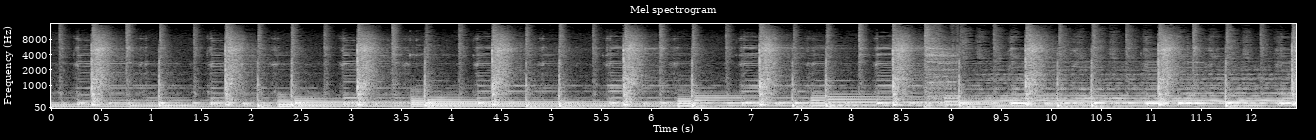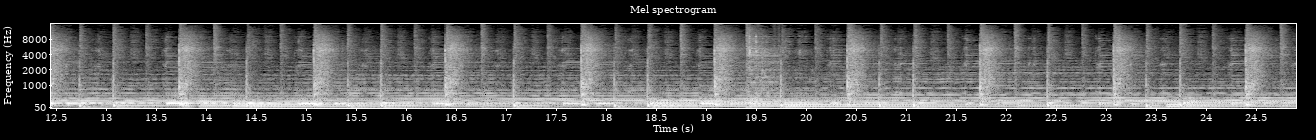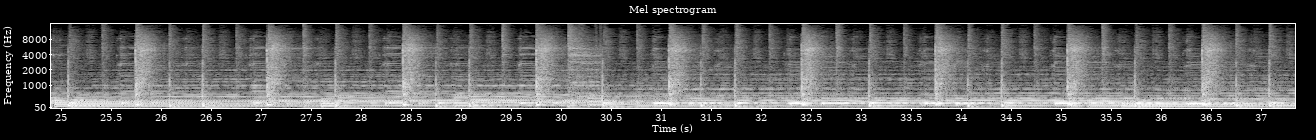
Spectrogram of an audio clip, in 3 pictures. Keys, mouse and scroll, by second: 0.5 scroll down 1, 0.6-1.7 middle drag, 1.7-4.2 typing, 2.5 middle click, 3.0 middle click, 3.9 scroll up 1, 4.4 click, 4.5 scroll up 1, 5.6 scroll up 3, 5.6 scroll down 1, 6.8 scroll down 1, 7.2 click, 8.6 click, 8.7 scroll up 2, 9.1 click, 9.9 click, 10.4-11.0 scroll down 1, 11.0-11.4 shift+middle drag, 11.4 click, 12.0 click, 12.8 KP_0, 13.4 click, 13.9 click, 14.1 KP_0, 14.4 click, 16.1 click, 16.5 click, 16.7 click, 17.4 click, 17.9 click, 19.4 click, 19.7 KP_0, 19.9 click, 20.6 click, 20.8 shift+middle drag, 20.9 scroll up 1, 21.0-22.6 shift+middle drag, 22.6 click, 23.1 click, 23.5 click, 30.4 click, 31.0 click.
